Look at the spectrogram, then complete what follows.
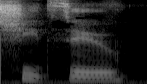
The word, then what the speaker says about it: Shih Tzu: They originated in Tibet, and the correct pronunciation of their name is Shih Tzu, which translates to little lion in Mandarin.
